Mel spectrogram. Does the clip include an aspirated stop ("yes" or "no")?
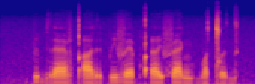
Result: no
